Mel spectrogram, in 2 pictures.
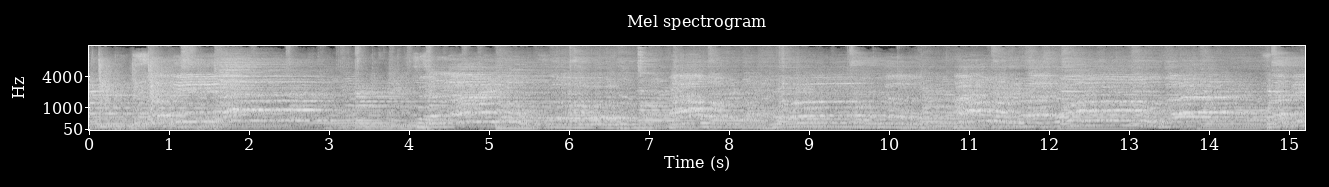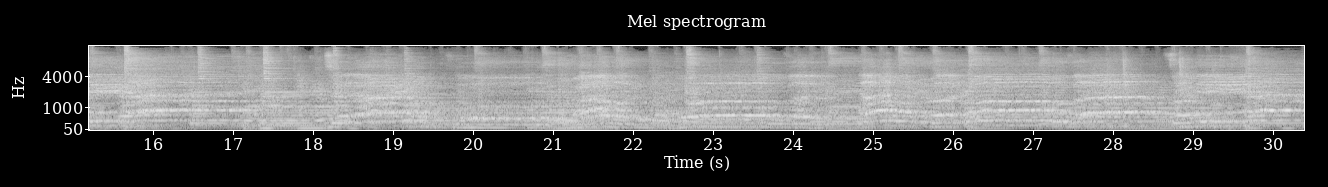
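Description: Live gospel worship song: a woman leads the singing on a microphone with a group of backing singers, over a band with electric guitar, running steadily without a break.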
